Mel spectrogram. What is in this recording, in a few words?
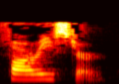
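"Far Eastern", English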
